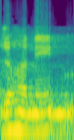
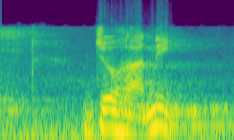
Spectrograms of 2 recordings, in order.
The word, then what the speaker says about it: جهني: হ্যাঁ, জাহানি না বিকৃত করে আপনি একামাকে আকামা বলবেন, তো এটা তার ঠিক না। জোহানি শুদ্ধ উচ্চারণ হচ্ছে জোহানি, জোহাইনা বংশ, আর নিসবত করলে জোহানি। হ্যাঁ, জোহানি। একজন ইমাম, কাবা শরীফের ইমাম এখন, হ্যাঁ, শেখ আব্দুল্লাহ আওয়াদ, শেখ আব্দুল্লাহ আওয়াদ আল জোহানি। জি, জেহানি নয় আর জাহানি নয়, ওই দেশের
